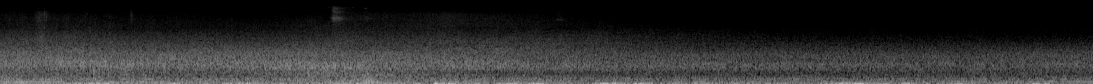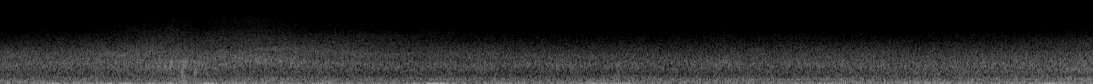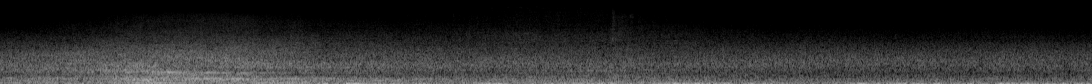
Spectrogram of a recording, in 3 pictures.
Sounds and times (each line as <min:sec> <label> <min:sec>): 0:00.0 Traffic 0:32.7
